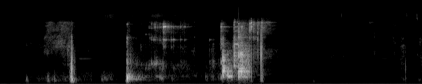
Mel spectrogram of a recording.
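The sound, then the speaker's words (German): Glasses clink together in a toast in a few sharp, bright taps, one with a brief ringing tone, followed by a quick cluster of rattling clinks before it falls quiet. “Wahrscheinlich ein bisschen gehört in meiner Aufnahme.”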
